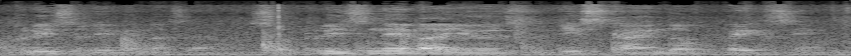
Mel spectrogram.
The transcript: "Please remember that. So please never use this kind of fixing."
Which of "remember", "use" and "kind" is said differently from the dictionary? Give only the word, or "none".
remember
